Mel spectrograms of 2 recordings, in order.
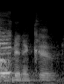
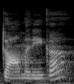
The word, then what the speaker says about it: Dominica: Dominico. Okay, we'll start with the basics. My country's name is Dominica. We are not Dominican Republic, so it's pronounced differently.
